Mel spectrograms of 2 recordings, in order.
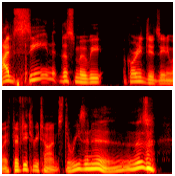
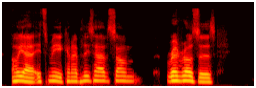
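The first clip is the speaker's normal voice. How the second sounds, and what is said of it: Tommy Wiseau impression. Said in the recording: “that impersonation of Tommy Wiseau that you just did, number two underneath Charlie Sheen. Really good shit.”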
